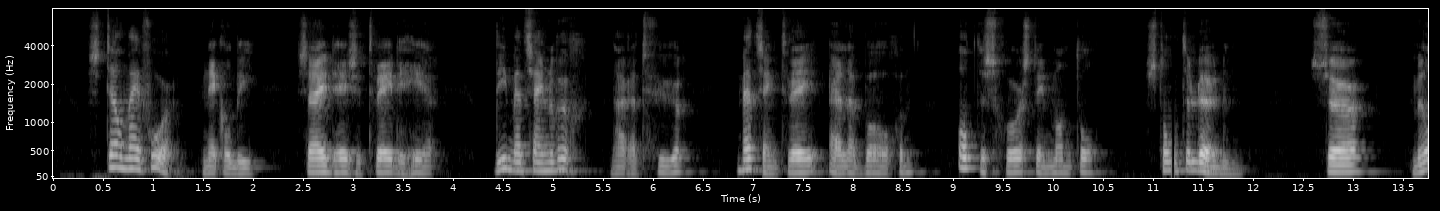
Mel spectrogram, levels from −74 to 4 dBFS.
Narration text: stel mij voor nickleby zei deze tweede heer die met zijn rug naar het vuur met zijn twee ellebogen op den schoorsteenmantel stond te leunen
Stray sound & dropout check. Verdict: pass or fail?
fail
